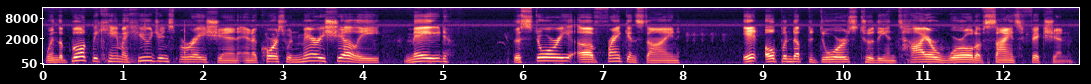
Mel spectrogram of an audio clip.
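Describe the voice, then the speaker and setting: A man giving a casual, conversational review commentary with history asides, speaking informally and haltingly as he goes. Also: on the high side, lively intonation, clean tone. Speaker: video reviewer.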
